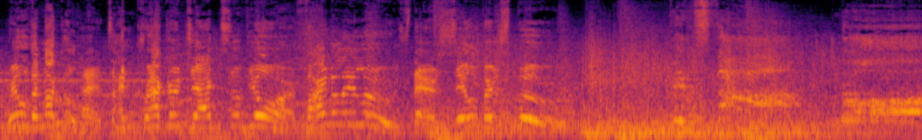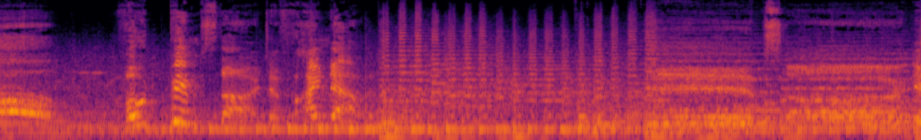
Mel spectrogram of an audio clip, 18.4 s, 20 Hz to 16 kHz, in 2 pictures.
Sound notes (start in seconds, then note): 5.6 sound of explosion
